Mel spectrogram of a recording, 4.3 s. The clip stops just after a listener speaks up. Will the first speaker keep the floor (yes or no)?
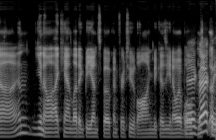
no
